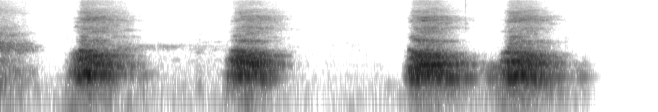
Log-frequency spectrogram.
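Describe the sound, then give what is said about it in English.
A dog barks four times, loud and sharp, in an uneven rhythm with two quick barks at the end and short silences between. “Here, let me try to see if I can get this dog done.”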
